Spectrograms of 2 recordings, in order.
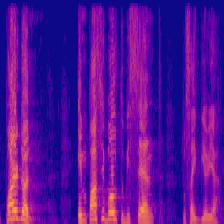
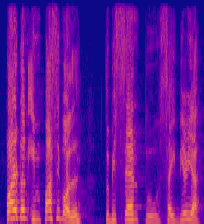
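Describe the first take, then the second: First: The pause comes after the word pardon. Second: The pause comes after the word impossible. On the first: The prisoner is pardoned and not sent to Siberia. "the altered message says, ... nilagay po dun sa unahan ng salitang pardon" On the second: The pardon is refused and the prisoner goes to Siberia. "Ano pong sabi ng una?"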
